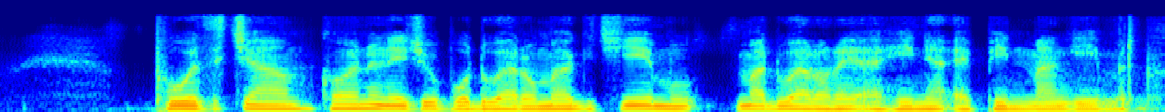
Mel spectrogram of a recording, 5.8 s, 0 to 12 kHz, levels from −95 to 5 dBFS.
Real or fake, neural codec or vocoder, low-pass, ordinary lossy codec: fake; codec, 16 kHz, 0.5 kbps, X-Codec, WavLM features, trained on Multilingual LibriSpeech; 7.2 kHz; none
